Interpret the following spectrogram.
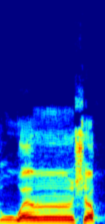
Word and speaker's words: وانشق: وانشق وانشق وانشق القمر احذر ان تاتي بالف في النطق واضحه بين الواو وبين كلمه انشق لقد تلفظت بها يا شيخ انشق ها هو الالف نعم انه الف وصل وتعلم من اقترب وانشق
